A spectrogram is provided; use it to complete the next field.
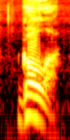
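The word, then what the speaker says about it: ghola: Gola Gola. That's how it's pronounced.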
